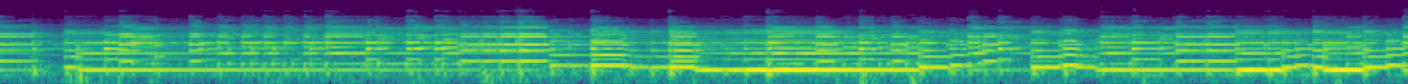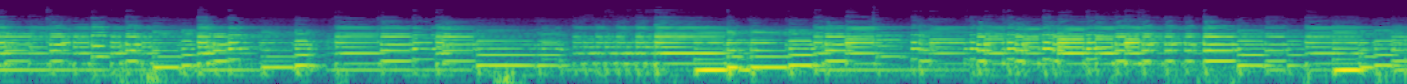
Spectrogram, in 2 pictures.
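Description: Two-string electric phin played through an amplifier: a quick picked melody of short notes over a steady low drone note.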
